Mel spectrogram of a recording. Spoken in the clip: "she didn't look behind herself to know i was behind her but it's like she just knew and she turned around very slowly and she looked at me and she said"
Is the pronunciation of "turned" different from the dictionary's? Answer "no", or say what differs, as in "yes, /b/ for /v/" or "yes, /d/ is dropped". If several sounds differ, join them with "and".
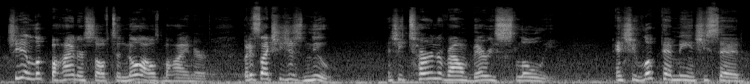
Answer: no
